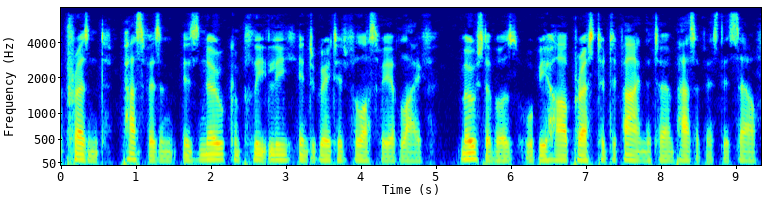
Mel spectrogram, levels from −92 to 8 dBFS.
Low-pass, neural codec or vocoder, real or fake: 7.2 kHz; none; real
